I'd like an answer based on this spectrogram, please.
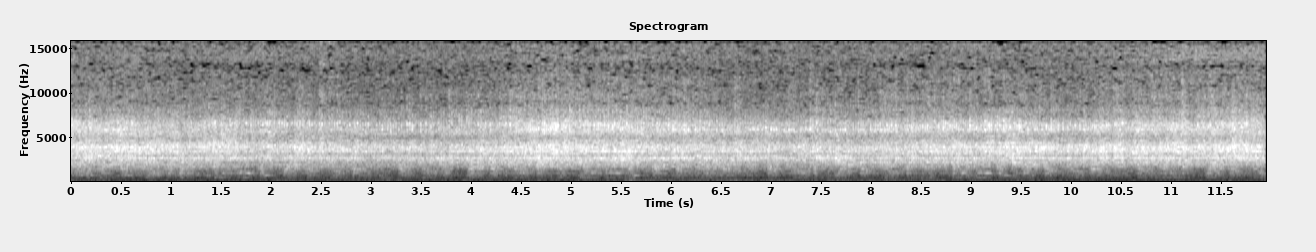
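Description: Tomy Plarail battery-powered toy steam locomotive running around plastic track: its small electric motor whirs steadily and the wheels rattle over the track joints, with the locomotive running on weak batteries.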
